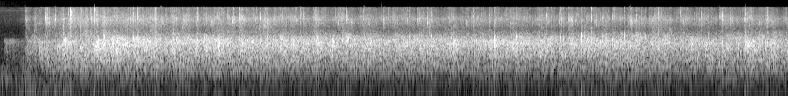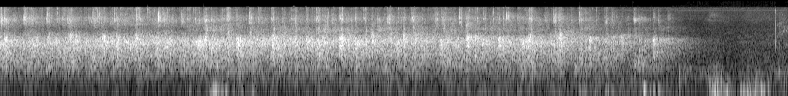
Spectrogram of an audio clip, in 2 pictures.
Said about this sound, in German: Also ich glaube, wir können an dem Applaus schon ein bisschen erkennen, der war nicht immer so stark heute, dass der Vortrag ganz gut angekommen ist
